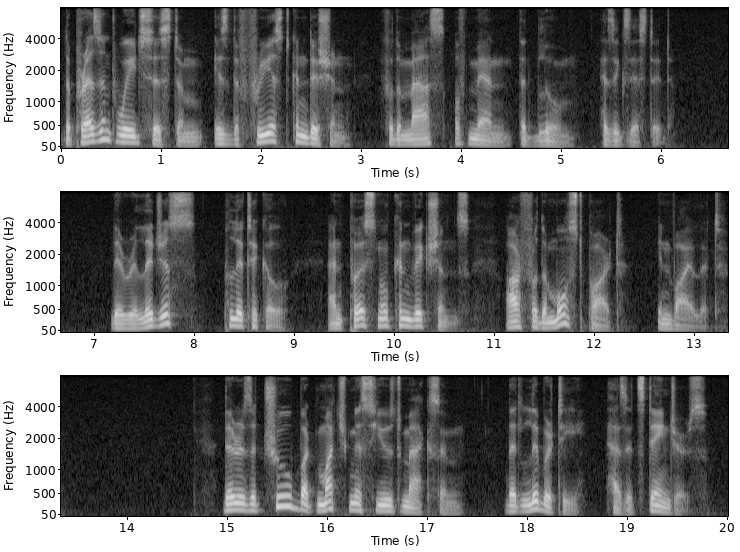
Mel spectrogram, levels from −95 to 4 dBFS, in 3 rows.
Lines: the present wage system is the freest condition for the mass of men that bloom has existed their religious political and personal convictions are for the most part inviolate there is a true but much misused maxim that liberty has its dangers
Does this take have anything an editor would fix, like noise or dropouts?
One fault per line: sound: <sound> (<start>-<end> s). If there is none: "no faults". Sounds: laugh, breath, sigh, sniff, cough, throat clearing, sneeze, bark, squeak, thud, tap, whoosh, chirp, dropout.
no faults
